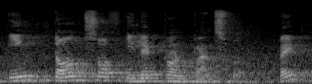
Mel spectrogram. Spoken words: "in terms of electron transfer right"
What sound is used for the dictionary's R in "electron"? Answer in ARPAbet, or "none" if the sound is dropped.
R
